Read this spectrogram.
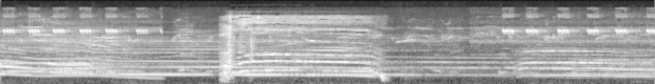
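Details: Wolves howling: a howl drops away, then a loud new howl rises sharply, holds steady and falls off at its end. Softer howls follow, all over a steady pulsing insect chirp.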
